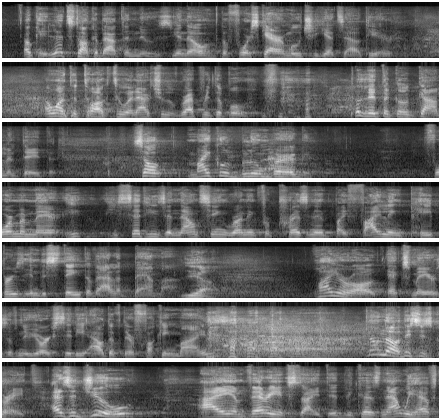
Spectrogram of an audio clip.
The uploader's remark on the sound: our premiere episode from the Murmrr Ballroom in Brooklyn, NY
